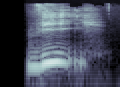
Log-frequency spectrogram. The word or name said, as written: vigen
